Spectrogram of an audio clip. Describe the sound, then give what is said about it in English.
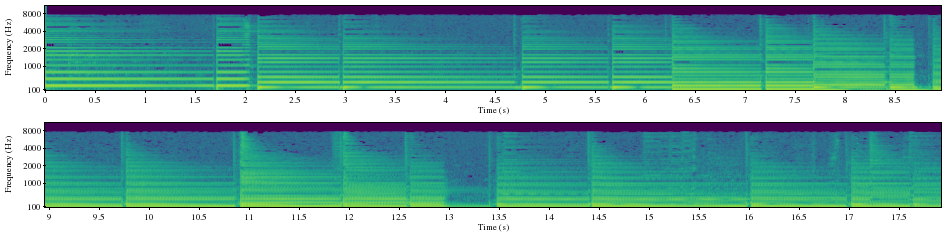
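A guitar being tuned with an electronic tuner: strings plucked and left ringing, with sustained notes that shift slightly in pitch from one pluck to the next, played alone with no talking. “My tuner isn't being cooperative.”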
